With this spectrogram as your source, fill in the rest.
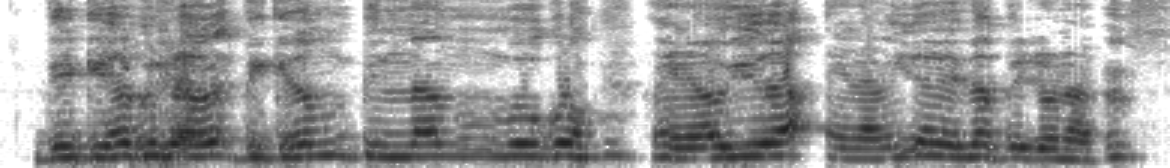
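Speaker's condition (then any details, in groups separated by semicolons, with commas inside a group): Cerebral palsy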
